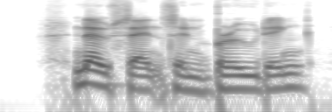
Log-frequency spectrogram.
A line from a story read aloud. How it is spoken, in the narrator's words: he said cheerfully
